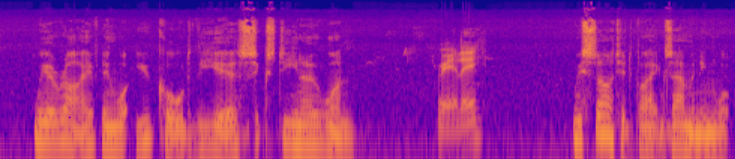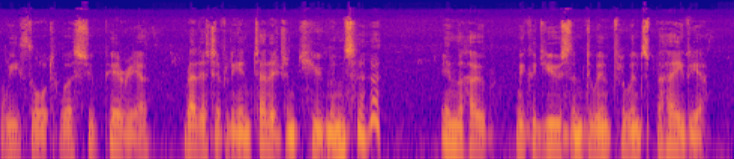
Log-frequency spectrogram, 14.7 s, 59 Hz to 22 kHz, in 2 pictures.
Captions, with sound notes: We arrived in what you called the year 1601 Really? We started by examining what we thought were superior... relatively intelligent, humans [laughs]... in the hope we could use them to influence behaviour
